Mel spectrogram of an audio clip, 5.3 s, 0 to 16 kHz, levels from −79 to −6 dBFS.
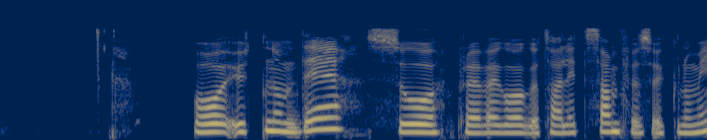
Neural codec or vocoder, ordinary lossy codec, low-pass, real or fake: none; none; 7.2 kHz; real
